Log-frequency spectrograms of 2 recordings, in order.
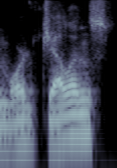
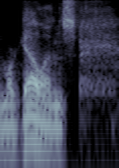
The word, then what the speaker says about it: Morgellons: the soft g the more gelens and the community the patients themselves typically utilize the hard g the morgellons there was a ra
